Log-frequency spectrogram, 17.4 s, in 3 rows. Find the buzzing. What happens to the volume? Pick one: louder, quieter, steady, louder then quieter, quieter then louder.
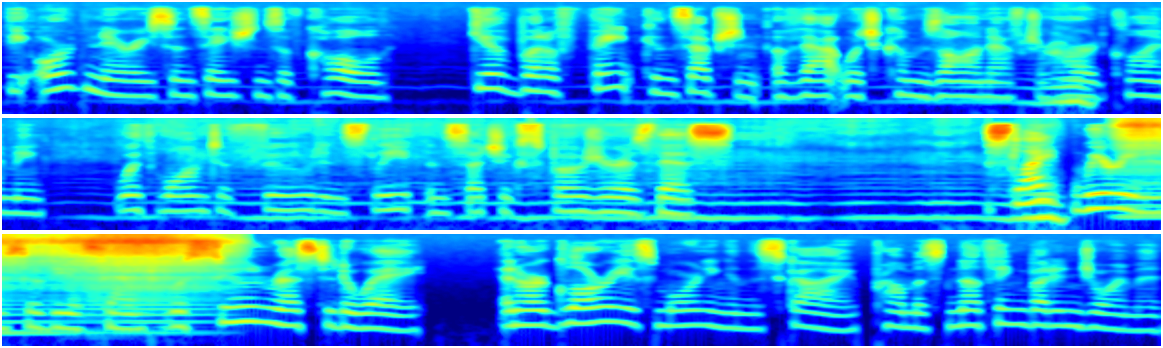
louder.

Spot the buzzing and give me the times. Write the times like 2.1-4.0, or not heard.
0.0-12.8.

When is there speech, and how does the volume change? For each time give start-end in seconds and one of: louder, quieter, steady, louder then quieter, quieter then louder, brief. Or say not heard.
0.0-9.5 steady
10.7-17.3 quieter.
